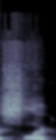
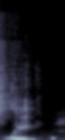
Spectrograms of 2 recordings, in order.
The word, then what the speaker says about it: SLIQ: um but that's pronounced Sleek a lot of people say slick but it's Sleek um Sleek is designed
